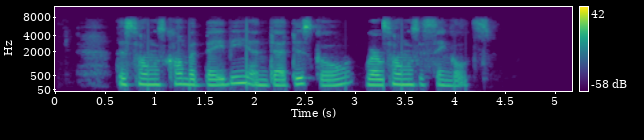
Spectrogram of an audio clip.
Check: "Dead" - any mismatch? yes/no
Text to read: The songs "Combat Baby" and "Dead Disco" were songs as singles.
no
